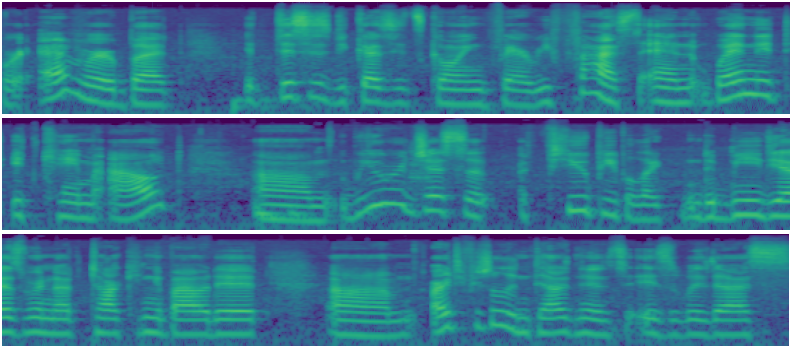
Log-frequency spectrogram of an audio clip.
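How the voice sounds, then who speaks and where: Speaking in a Quebec accent, a woman uses a medium pitch with ordinary variation and keeps a moderate pace. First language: French. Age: 30s. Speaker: AI consultant. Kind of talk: casual interview chat. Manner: halting.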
